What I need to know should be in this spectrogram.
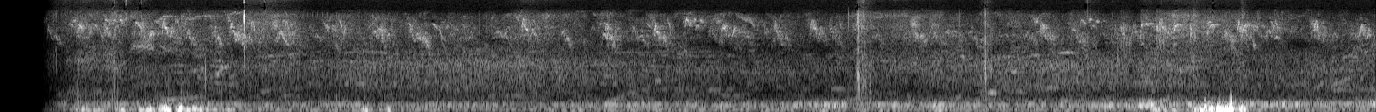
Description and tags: birds singing
deltasona, pajaros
